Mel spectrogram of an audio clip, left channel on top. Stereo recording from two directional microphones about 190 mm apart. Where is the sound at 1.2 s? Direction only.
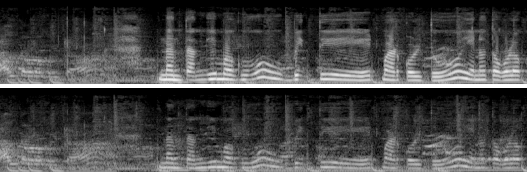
50° left (ahead or behind).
